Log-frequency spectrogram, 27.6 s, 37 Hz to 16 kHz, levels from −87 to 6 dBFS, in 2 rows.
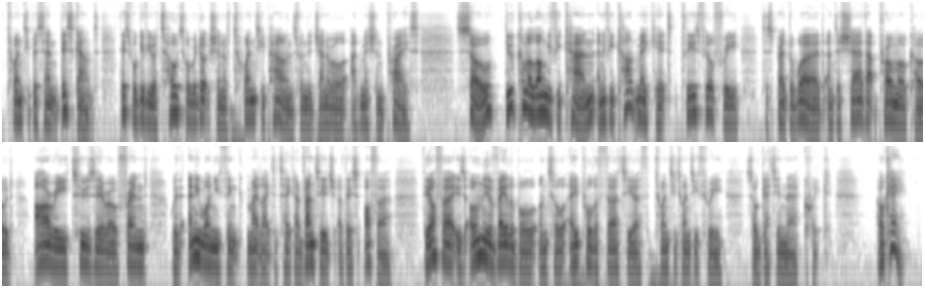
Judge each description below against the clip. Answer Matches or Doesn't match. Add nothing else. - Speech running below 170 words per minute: Matches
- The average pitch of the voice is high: Doesn't match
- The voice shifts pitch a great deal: Matches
